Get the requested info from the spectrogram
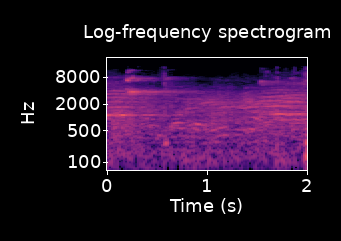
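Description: Low court sound of an indoor basketball game: the ball bouncing amid faint voices from players and the crowd.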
